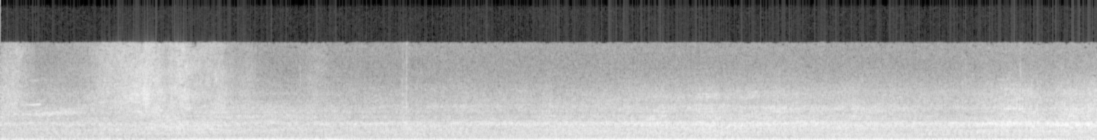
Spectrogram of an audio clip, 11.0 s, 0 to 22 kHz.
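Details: 7.3 turbo diesel running cold: heavy, loud low drone that swells and eases slightly; loud noise when cold, cause unknown.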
